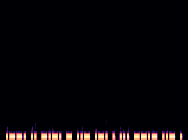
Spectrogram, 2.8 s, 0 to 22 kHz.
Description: Morse code, heard as a keyed tone, about 46 wpm, 700 Hz. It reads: PICTURESQUE
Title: Pangram Challenge v2 - 45wpm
